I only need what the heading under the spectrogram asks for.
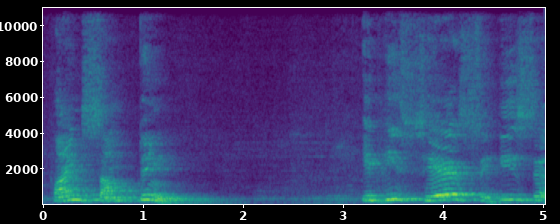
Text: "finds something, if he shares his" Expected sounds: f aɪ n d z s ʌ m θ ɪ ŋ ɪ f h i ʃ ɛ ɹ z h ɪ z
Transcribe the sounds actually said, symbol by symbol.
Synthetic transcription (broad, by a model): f aɪ n d s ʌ m t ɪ ŋ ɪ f h i s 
